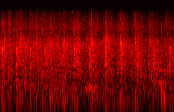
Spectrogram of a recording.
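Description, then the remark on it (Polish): Audience applause at an evening book event, welcoming a music critic, journalist and translator: steady, dense clapping from many hands, sustained at an even level throughout with no voices on top. “Brawa.”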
